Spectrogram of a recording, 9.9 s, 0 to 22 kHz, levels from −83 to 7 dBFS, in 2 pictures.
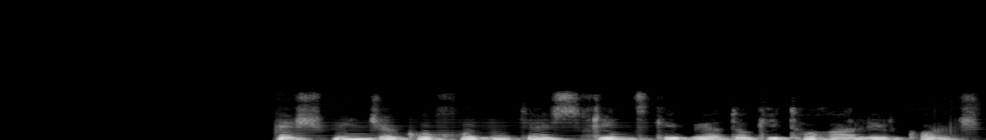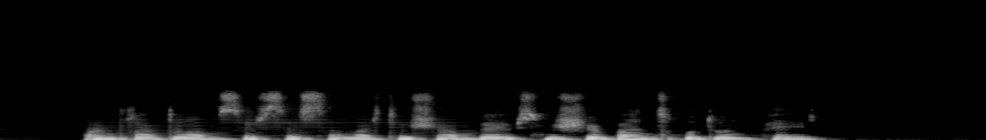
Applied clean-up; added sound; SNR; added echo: neural mask model DeepFilterNet 3.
